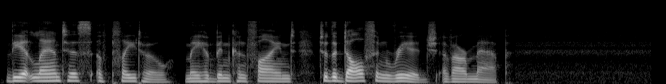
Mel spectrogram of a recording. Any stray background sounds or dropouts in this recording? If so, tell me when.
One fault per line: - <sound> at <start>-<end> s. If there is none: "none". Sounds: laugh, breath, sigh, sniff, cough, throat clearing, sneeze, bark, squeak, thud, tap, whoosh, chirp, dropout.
none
